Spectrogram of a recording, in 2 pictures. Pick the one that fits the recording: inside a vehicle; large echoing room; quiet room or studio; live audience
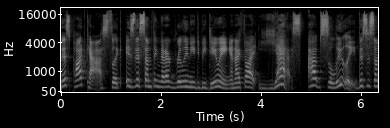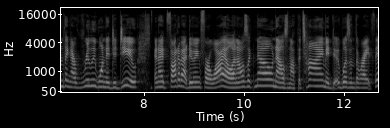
quiet room or studio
